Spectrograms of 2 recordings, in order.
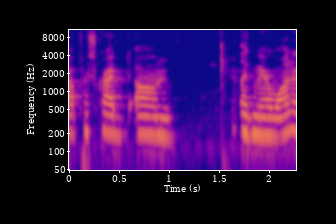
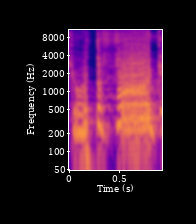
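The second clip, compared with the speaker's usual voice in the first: loud mock alarm from a friend; 7 dB louder than usual. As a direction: blurt it in startled disbelief. Friends alarmed by beeping watch.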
